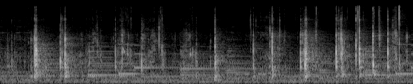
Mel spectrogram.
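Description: Metal spoon stirring a thick chili-paste sauce in a glass bowl, clicking and clinking against the glass many times at an irregular pace.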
